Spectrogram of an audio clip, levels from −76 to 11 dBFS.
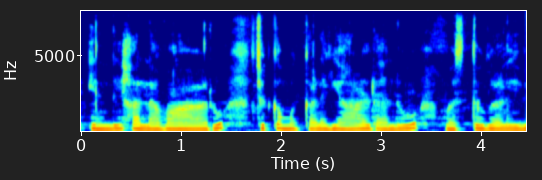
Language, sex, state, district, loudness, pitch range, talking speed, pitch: Kannada, female, Karnataka, Bidar, -14 LUFS, 210-235 Hz, 80 wpm, 220 Hz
